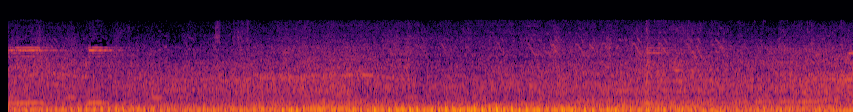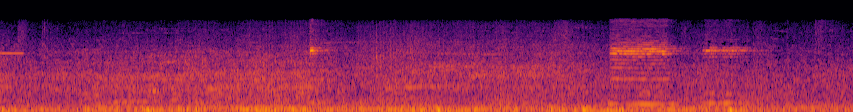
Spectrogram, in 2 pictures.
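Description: Vehicle horns honking: short toots near the start and a longer, louder horn blast near the end, over a steady low rumble and indistinct voices.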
